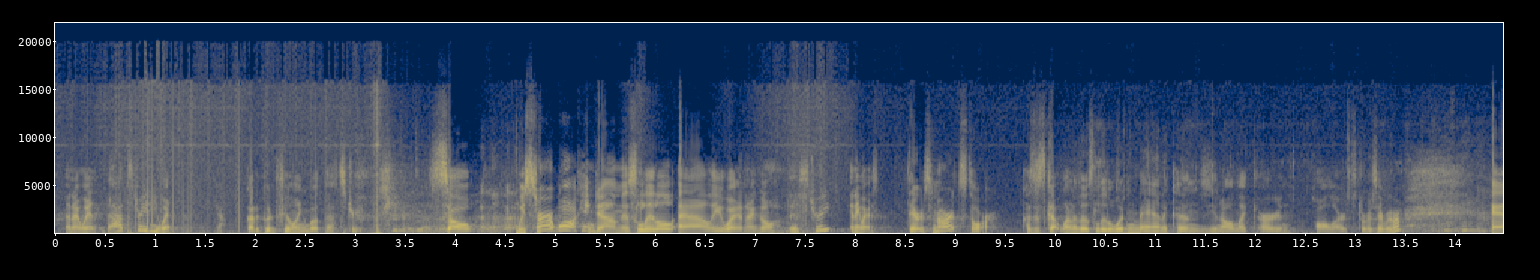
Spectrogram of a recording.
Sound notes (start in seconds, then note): 3.3 audience: Laughter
